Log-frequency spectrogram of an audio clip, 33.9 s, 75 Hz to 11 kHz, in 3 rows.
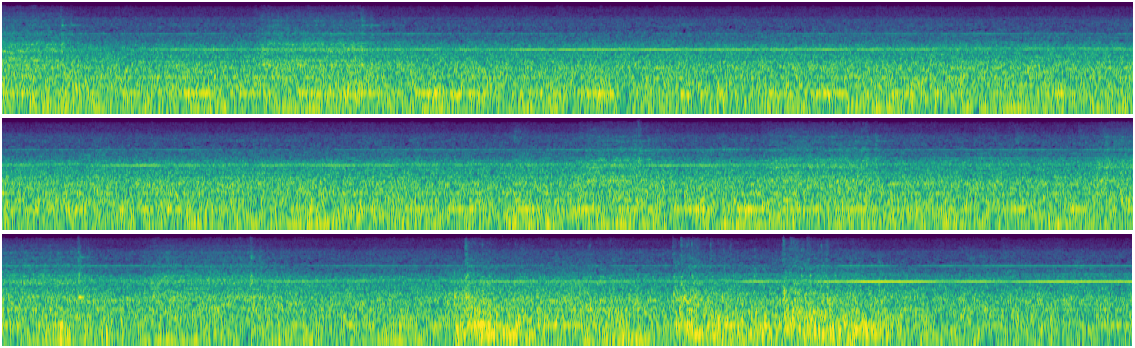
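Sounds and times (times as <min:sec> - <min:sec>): foundry machinery hum: 0:00.0 - 0:33.9
faint steady high tone: 0:31.0 - 0:33.9.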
